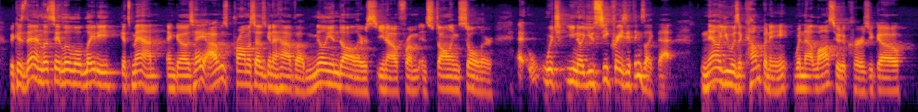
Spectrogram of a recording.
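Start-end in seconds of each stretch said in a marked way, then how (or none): none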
